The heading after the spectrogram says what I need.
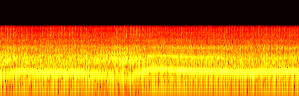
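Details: Briggs & Stratton single-cylinder on first start after rebuild; knock caused by compression leaking past the piston, fixed by rearranging rings and cleaning: steady idle rises briefly then settles, no knock over the firing beat; normal idle.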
